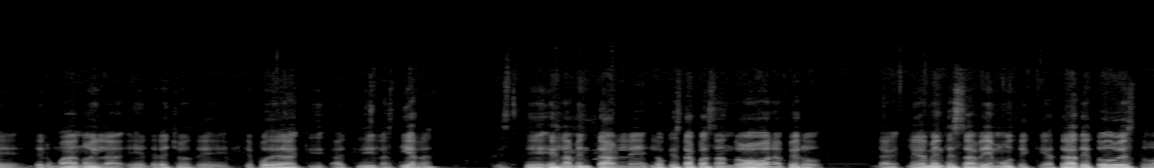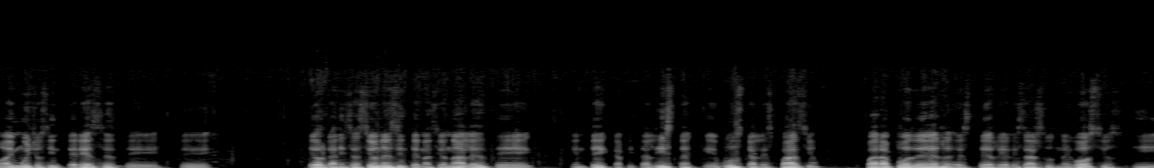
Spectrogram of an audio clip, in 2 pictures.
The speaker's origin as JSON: {"language": "Spanish", "town": "La Libertad", "region": "Petén", "country": "Guatemala", "said": "vengo de la Libertad Petén, somos vecinos en algunas ocasiones."}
